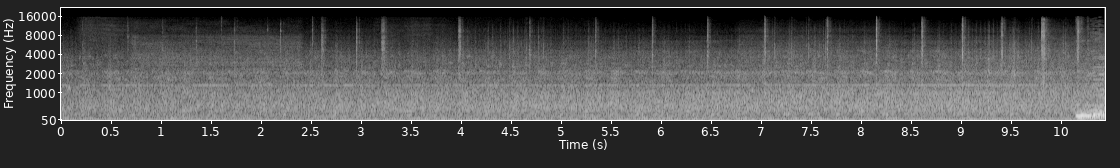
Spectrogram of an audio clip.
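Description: Narrow-gauge train led by an ex-White Pass & Yukon Alco diesel locomotive running steadily, with a low engine hum and a regular run of wheel clicks over the rail joints.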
